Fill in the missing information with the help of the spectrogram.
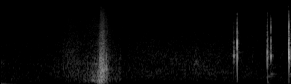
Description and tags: Throwing clothes on the floor #3
Throwing some pieces of clothes on the floor.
